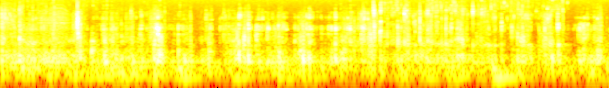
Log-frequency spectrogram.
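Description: Close-miked wet chewing of a mouthful of rice and pork kimchi stew, with many small wet smacks and clicks.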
